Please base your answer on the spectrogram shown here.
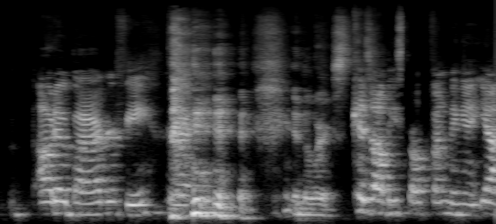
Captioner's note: laughs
